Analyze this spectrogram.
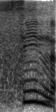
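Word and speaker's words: Seine: सीन river है ना? एस इ आई एस इ आई एन ई एस ई आई एन ई सीन river सीन वो इतना important नहीं है सीन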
